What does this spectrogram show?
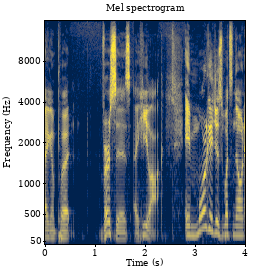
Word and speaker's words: HELOC: And some of you guys may have heard of this as a HELOC. Okay, that's what's pronounced or abbreviated as home equity line of credit. People call it a HELOC.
